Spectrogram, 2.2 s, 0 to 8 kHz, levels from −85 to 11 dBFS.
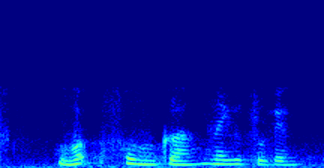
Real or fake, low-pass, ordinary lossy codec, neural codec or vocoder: fake; 7.2 kHz; AAC, 16 kbps; codec, 16 kHz in and 24 kHz out, 0.8 kbps, FocalCodec, streaming, 65536 codes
